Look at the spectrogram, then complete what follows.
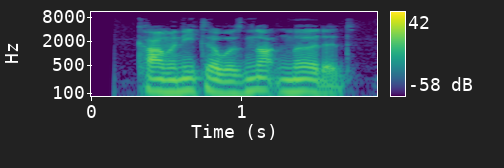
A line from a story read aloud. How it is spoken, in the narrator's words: answered the robber gruffly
